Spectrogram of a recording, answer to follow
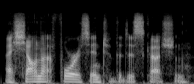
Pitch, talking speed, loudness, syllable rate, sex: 115 Hz, 215 wpm, -21 LUFS, 6.4 syllables/s, male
